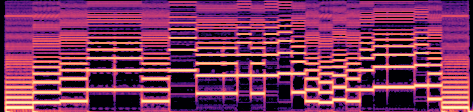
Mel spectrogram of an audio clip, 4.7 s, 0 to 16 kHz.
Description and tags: these are from LSDJ V 3.6 Compliments of a friend in Scotland.
Song 1 - 130 BPM
Song 2 - 110
Song 3 - 140
Take them and EnjoI the rush~!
